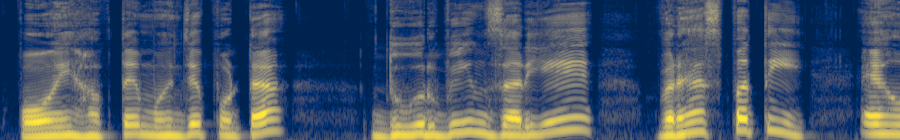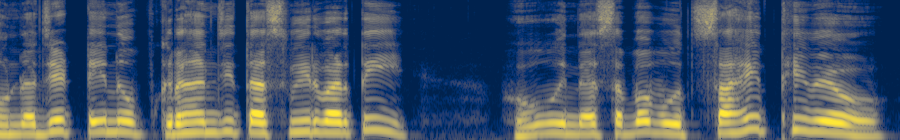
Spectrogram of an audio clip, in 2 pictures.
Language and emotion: Sindhi, happy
